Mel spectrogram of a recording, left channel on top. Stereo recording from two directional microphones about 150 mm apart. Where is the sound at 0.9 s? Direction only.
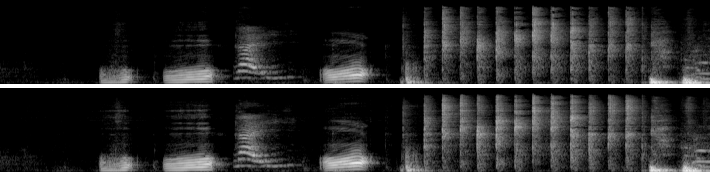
20° right (ahead or behind).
